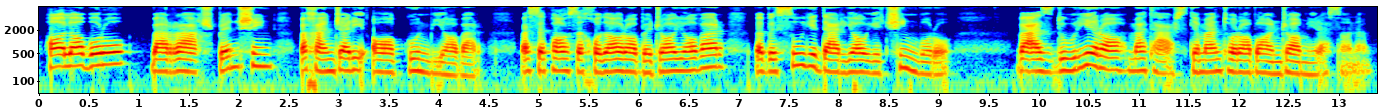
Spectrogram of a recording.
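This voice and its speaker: A woman's voice: fairly low pitch, dark tone, natural voice. A woman reading the lines of a wise mythical giant bird in a storybook tale, in a solemn, instructive way.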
